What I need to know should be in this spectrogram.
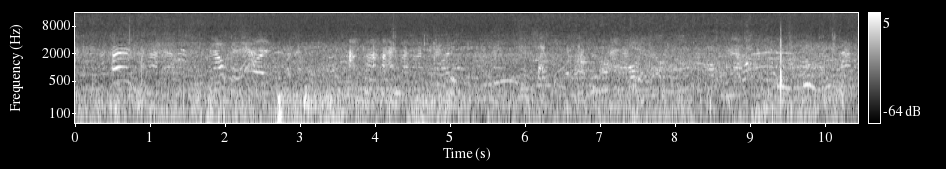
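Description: Children splash in the water.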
